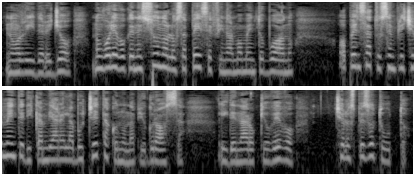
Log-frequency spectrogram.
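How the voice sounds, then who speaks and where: A woman's voice: medium pitch, fairly quick, sharp tone, close to an everyday voice. A woman voicing an earnest little girl, the youngest sister in an audiobook, serious and humble. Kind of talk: audiobook character voice.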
